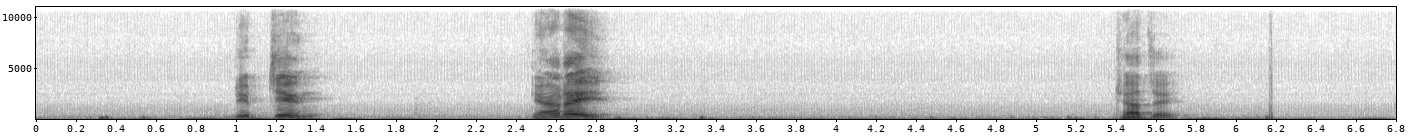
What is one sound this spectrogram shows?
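A man calls out short loud commands in an echoing hall.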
